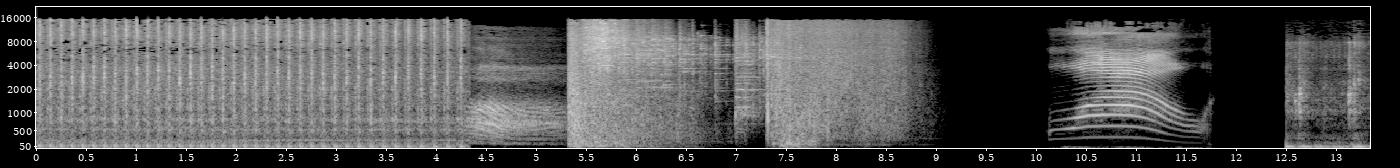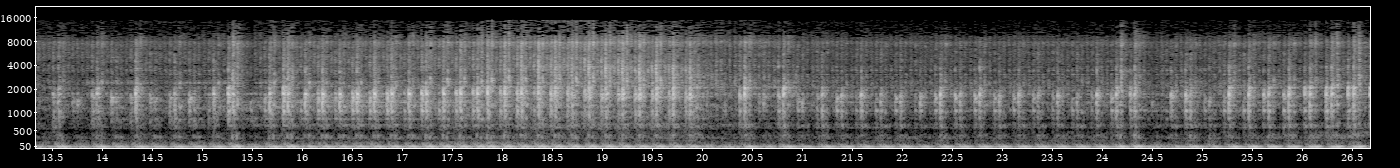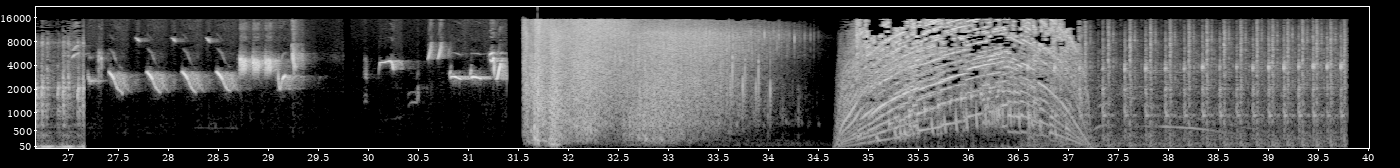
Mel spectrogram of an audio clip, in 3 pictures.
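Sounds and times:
tractor engine chugging: 0.0s - 4.4s, 12.5s - 27.1s, 37.1s - 39.8s.

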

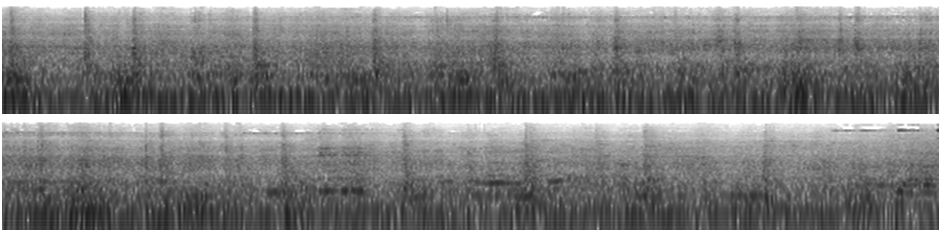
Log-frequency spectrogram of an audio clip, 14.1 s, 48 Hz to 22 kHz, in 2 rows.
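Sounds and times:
mixing machine motor rumble: 0.0s - 14.0s.

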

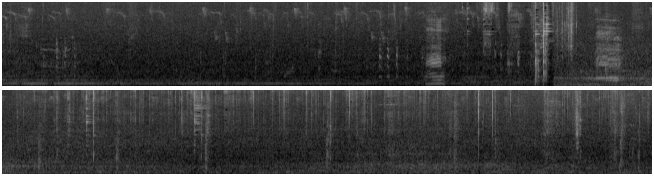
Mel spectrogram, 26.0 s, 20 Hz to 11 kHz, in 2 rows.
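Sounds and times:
meat sizzling on a grill: 11.0s - 26.0s.

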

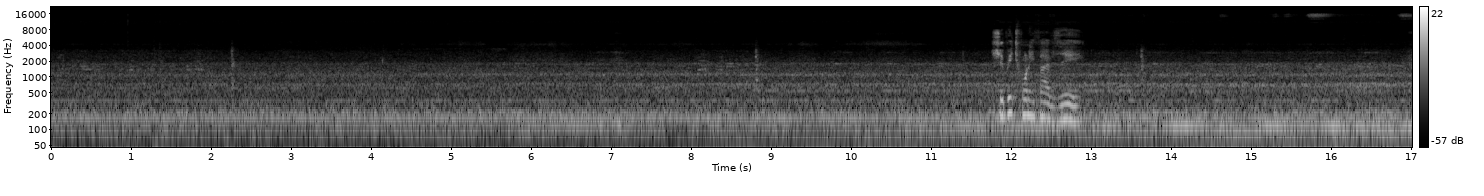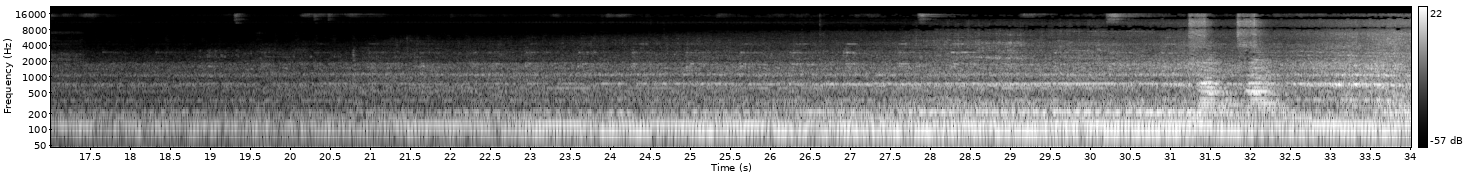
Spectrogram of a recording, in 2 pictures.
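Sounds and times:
diesel locomotive engine rumble: 0.0s - 34.0s
locomotive horn blasts: 31.2s - 33.6s.

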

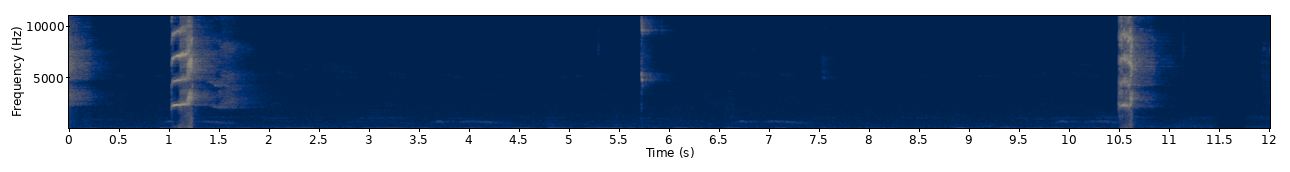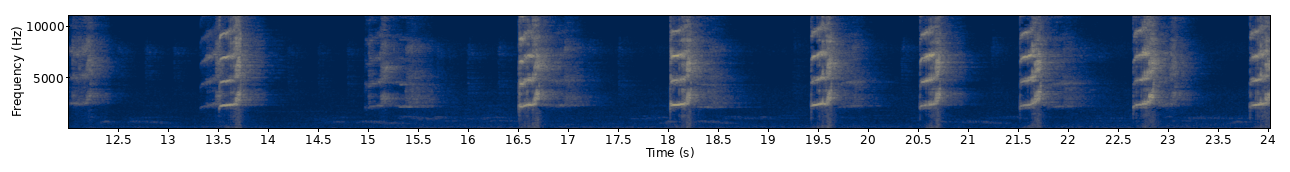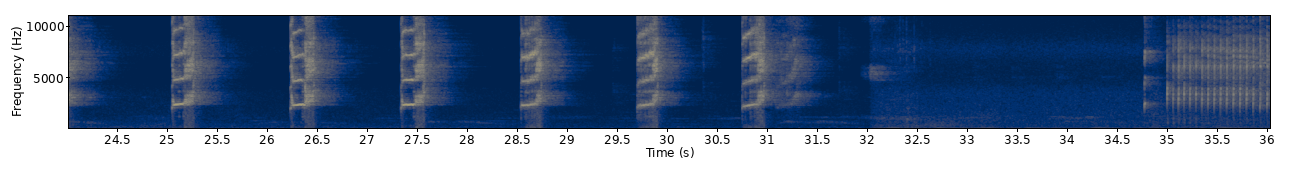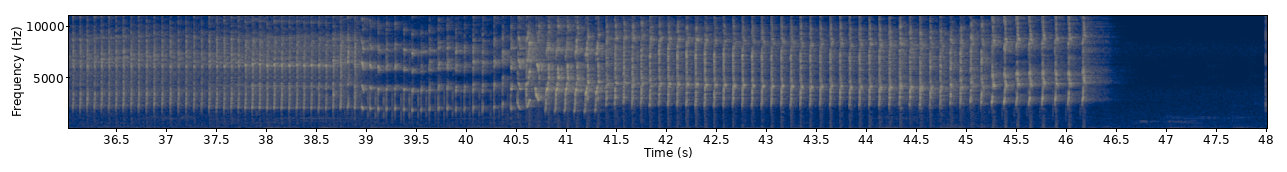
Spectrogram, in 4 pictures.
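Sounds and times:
lovebird shrill calls: 34.8s - 46.4s.

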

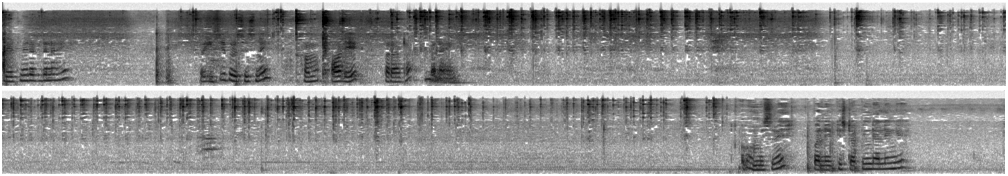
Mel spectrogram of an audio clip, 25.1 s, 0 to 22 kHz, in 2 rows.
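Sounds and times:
bangles clinking and jingling: 2.2s - 21.7s.

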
